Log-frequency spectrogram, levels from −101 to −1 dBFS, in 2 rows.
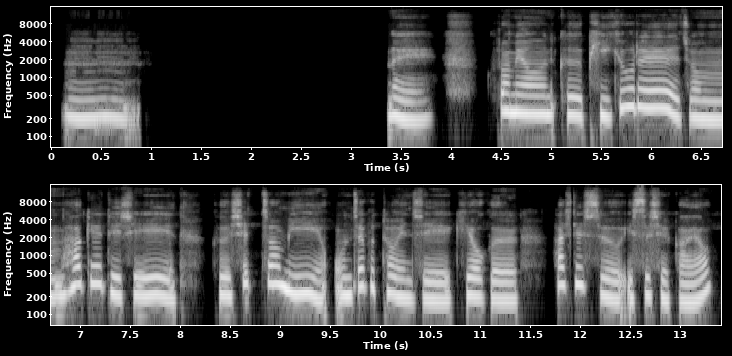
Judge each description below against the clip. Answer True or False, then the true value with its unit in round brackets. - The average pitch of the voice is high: True (215 Hz)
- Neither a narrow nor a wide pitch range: True (4.6 semitones)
